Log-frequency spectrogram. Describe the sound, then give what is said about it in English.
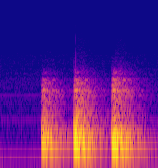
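Three heavy, booming knocks on a door, evenly spaced about half a second apart, loud with a deep thud and short ringing decay, no voices. “Because I want you to, when you think about it, when you hear that knock, when you hear fear bumping at your door, you say, okay, fear.”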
